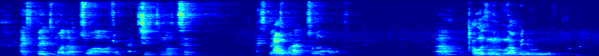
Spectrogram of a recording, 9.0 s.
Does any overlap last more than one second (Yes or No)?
No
